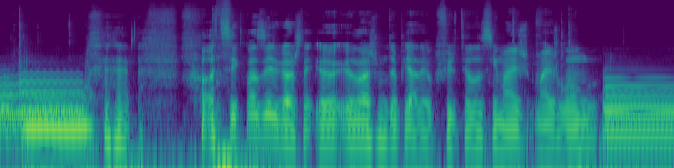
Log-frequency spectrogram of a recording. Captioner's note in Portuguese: Som de piano; risos; Som de piano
